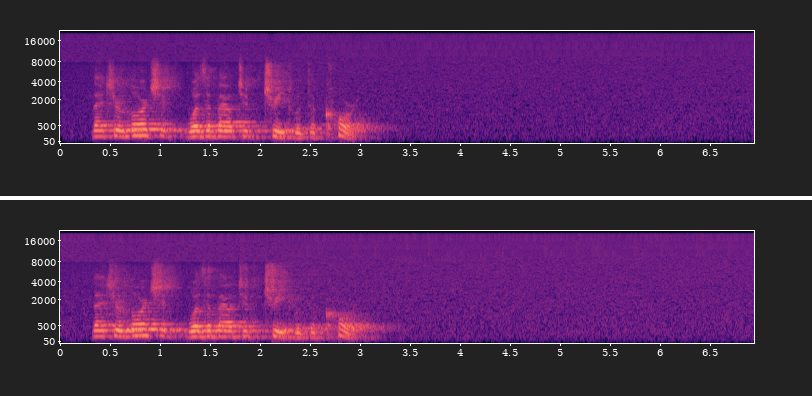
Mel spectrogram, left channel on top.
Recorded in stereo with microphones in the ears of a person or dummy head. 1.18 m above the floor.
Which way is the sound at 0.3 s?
15° left (ahead or behind).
